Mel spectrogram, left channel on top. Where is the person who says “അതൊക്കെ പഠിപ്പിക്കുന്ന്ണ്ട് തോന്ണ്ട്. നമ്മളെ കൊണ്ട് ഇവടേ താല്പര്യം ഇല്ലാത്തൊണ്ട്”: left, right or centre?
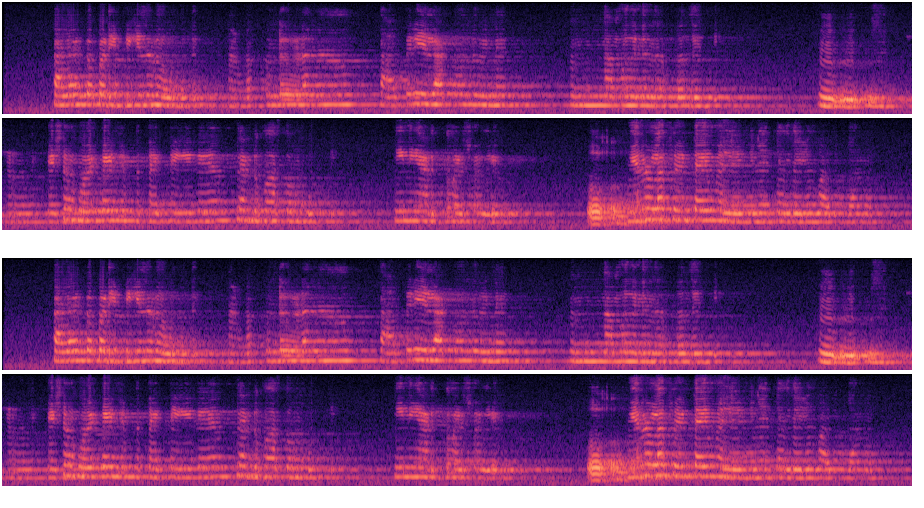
Right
